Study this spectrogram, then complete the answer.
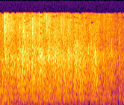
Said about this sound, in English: So many claps. Like, they should just hand out an award to everybody. Yeah, everyone is doing such great work. A lot of clapping and patting each other on the back.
